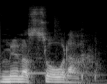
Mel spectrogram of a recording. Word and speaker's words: Minnesota: from the Minnesota library that's how they say it there Minnesota apologies still my Minnesota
